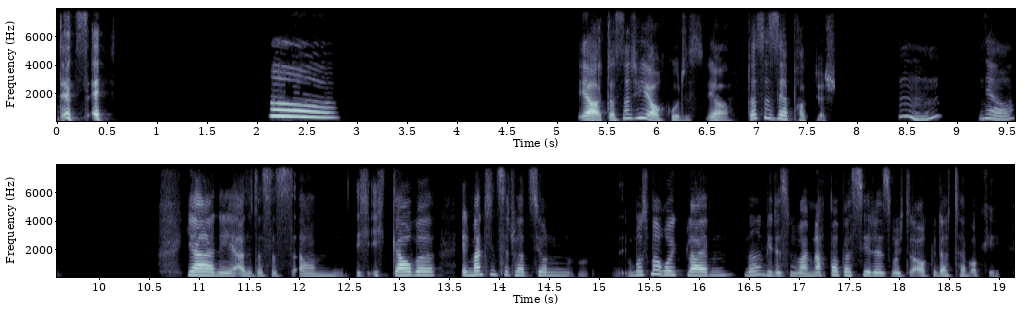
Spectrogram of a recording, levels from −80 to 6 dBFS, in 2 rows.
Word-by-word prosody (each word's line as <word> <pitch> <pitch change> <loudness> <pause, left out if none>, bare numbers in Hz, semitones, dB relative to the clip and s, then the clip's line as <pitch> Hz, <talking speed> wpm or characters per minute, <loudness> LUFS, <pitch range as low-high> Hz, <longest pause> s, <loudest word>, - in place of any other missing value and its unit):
Das - - +2
echt 275 0 +3 1.5
Oh. 400 -6 +7 2.4
Ja, - - +8
das 185 -1 -4
ist - - -8
natürlich 290 -2 0
auch 185 -3 +4
gut, 150 -2 -8
dass 140 - -20
ja 110 - -3
das 275 +3 -2
ist 290 -4 -2
sehr 250 -3 +1
praktisch. - - -13 0.8
Mhm. 240 - -6 0.4
Ja. 250 -2 -6 1.3
Ja, 235 -2 +7
ne, 195 -3 -3
also, 185 - -3
das 190 -1 -10
ist, 185 0 -7
ähm 180 +1 -8
ich 195 0 -12
ich 230 +1 -12
glaube, 240 -1 +3 0.2
in 220 - -2
manchen 260 +2 +1
Situationen 220 -3 -6
m - - -23 0.4
muss 250 +7 -6
man 295 - +1
ruhig 260 -1 -3
bleiben, 230 +2 0
ne, 235 +4 -6
wie 225 - -6
das 200 0 -7
mit 205 - -11
meinem 185 -1 -2
Nachbar 215 +6 -2
passiert 220 -1 -3
ist, 200 -1 -3
wo - - -6
ich 190 - -6
dann - - -8
auch 190 - -4
gedacht 185 -3 -7
habe: 185 -1 -9
„Okay, 160 - -14
225 Hz, 155 wpm, -21 LUFS, 195-260 Hz, 2.4 s, Ja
